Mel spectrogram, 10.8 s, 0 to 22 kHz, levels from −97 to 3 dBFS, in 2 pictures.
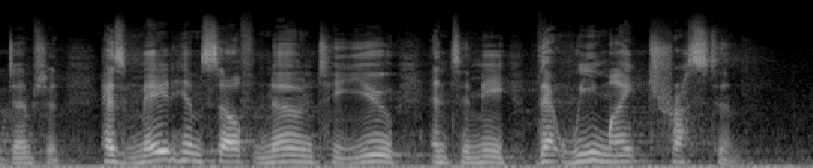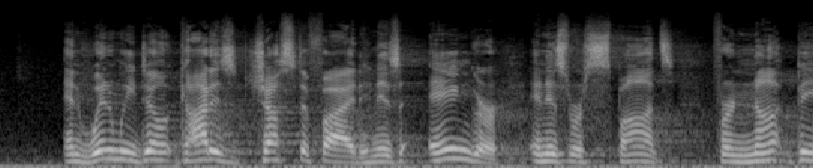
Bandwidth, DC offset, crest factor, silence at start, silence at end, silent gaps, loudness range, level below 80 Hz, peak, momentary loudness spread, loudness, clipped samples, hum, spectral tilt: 14 kHz; under 0.1%; 18 dB; 0 s; 0 s; none; 7 LU; -48 dBFS; -14 dBFS; 11 LU; -32 LUFS; under 0.1%; none; -4 dB/octave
